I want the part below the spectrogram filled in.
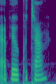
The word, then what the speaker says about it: Abeokuta: And in like 2 different states, Oyo and Abeokuta. Oh, yeah, as an aside, I realized that it's pronounced Abeokuta, not Abeokuta. Like Abeokuta, not Abeokuta. Because it directly translates to under a rock.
